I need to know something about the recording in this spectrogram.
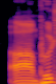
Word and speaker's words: Pucc: Pooch is spelled Pucc for those that don't know.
